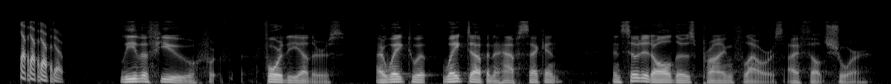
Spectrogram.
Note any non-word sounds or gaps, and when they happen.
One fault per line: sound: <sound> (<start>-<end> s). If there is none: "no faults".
sound: chirp (0.2-0.7 s)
